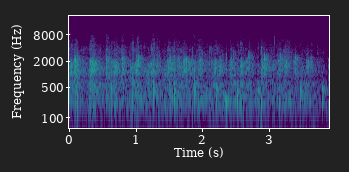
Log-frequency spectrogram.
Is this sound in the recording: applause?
yes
